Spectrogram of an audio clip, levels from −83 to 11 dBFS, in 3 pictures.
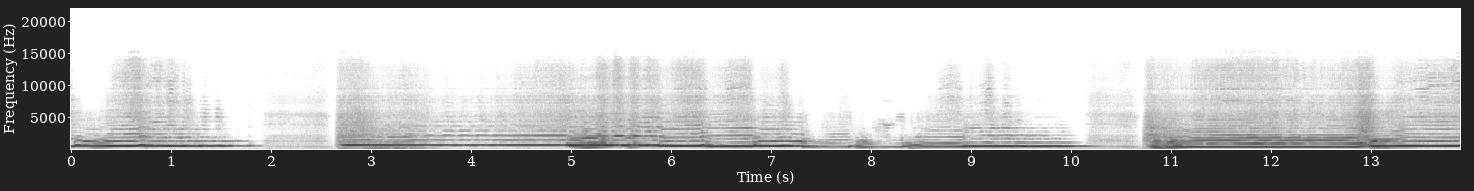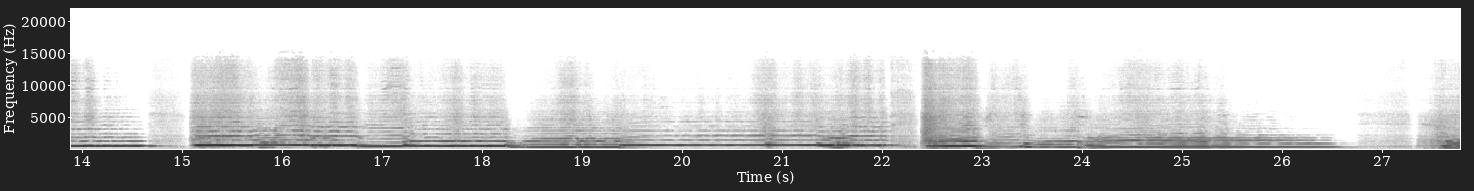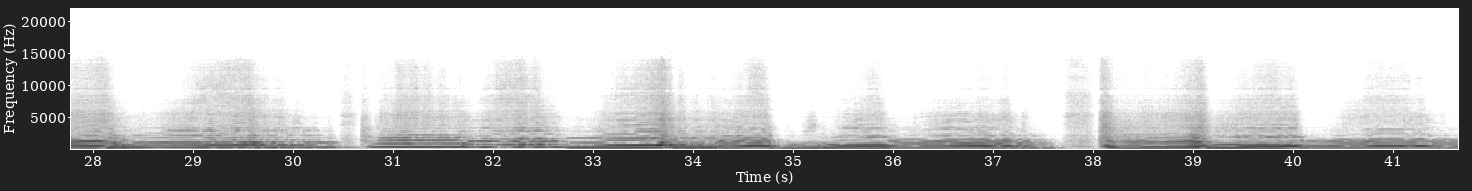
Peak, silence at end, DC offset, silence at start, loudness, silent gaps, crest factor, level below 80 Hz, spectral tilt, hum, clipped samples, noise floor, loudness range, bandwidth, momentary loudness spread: -6 dBFS; 0 s; under 0.1%; 0 s; -20 LUFS; none; 14 dB; -66 dBFS; -3.5 dB/octave; none; under 0.1%; -57 dBFS; 10 LU; 13.5 kHz; 14 LU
